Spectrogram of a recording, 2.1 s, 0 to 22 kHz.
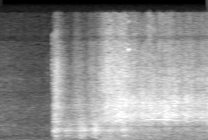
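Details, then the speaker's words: Peugeot 206 on start-up: a harsh, hissy screech with a thin high squeal. Suspected accessory belt, its bearing, or the clutch bearing; the noise seems to come from the accessory belt. "Pessoal, eu tô com o meu Peugeot 206. Sempre que liga ele faz um barulho de correia."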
